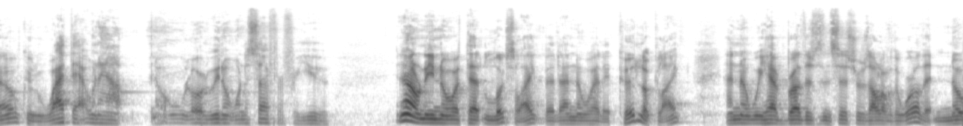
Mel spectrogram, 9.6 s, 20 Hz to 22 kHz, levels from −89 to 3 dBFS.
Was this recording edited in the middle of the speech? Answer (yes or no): no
